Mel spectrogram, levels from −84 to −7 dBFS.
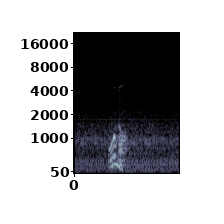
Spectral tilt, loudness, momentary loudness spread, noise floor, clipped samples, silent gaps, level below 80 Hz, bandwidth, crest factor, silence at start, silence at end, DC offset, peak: -9 dB/octave; -36 LUFS; 21 LU; -54 dBFS; under 0.1%; none; -66 dBFS; 14.5 kHz; 22 dB; 0.05 s; 0 s; under 0.1%; -18 dBFS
